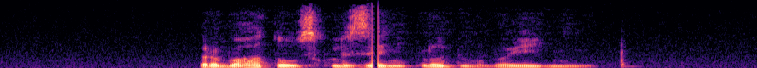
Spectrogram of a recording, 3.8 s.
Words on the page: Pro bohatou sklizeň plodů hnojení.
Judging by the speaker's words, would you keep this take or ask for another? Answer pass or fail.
pass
